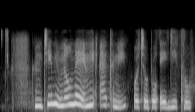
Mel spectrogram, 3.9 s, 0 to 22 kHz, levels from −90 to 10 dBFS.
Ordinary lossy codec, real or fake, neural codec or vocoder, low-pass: none; fake; codec, 16 kHz, 0.5 kbps, X-Codec, HuBERT features, trained on balanced general audio; 7.2 kHz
